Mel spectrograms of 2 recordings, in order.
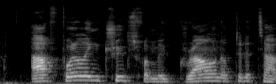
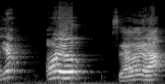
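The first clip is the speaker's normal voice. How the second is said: cocky Kanki; 10 semitones higher, 12 dB louder than usual. Retold or imitated. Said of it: "He's like".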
